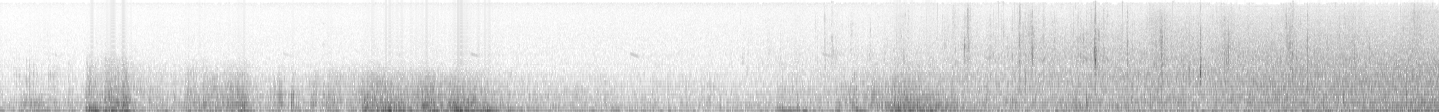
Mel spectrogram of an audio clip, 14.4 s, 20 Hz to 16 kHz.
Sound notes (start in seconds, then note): 7.7 lightning sound; 10.4 footstep sound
